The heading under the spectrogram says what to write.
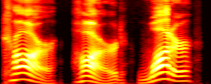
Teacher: American English is what we call rodic. This means Americans pronounce the R sound wherever it appears in a word.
